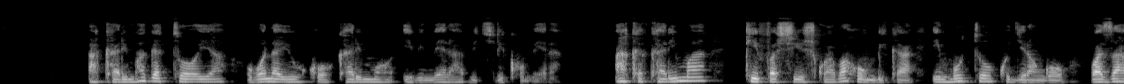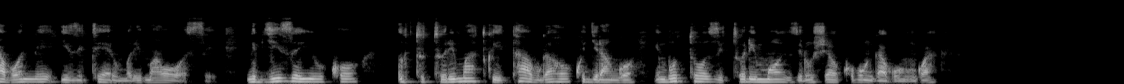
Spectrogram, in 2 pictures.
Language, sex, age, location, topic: Kinyarwanda, male, 25-35, Kigali, agriculture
